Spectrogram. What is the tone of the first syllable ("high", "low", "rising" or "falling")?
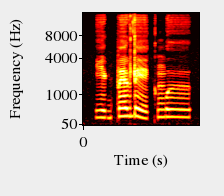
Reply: low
